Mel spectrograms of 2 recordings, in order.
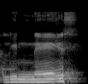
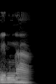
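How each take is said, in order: First: The last vowel is tilted toward an e sound. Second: The last vowel is a plain open a sound. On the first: "dibaca imalah" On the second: "dibaca seperti normal"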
